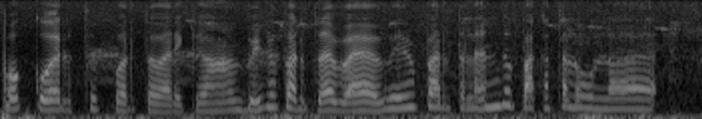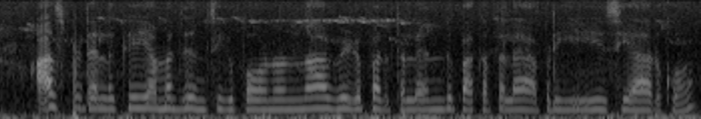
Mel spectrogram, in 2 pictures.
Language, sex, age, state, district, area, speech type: Tamil, female, 45-60, Tamil Nadu, Viluppuram, rural, spontaneous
